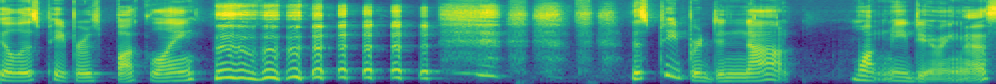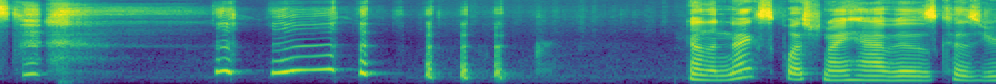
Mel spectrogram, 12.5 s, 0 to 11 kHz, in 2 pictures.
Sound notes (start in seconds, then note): 1.4 laughs; 7.5 laughs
